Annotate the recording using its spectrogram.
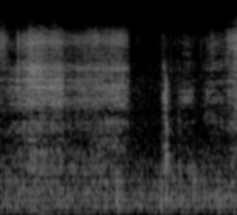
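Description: Faint rustle of doubled linen thread drawn through the fingers and against a paper card while a bow is tied, with one small tick at about a second and a half.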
